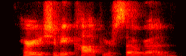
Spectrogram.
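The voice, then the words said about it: Sarcastic delivery. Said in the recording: “You're being sarcastic.”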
